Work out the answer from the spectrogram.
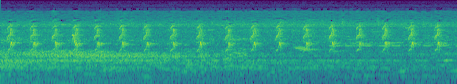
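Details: High, sharp notes from a common tailorbird at its nest come in a fast steady series, about three per second, over a faint broadband hiss.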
